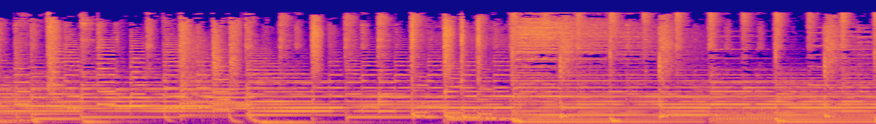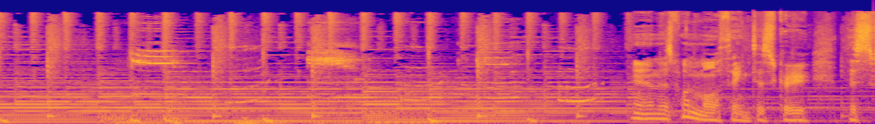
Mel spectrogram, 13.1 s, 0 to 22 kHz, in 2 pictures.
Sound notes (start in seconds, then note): 7.5 squeaking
